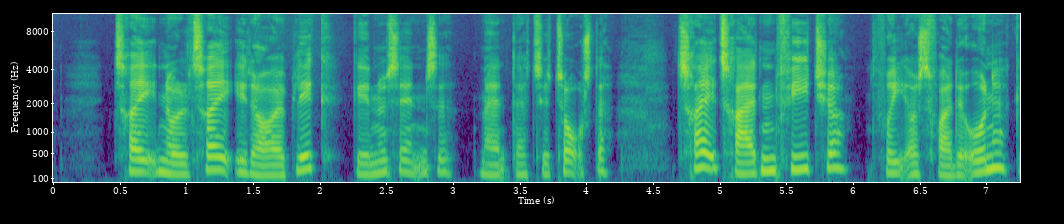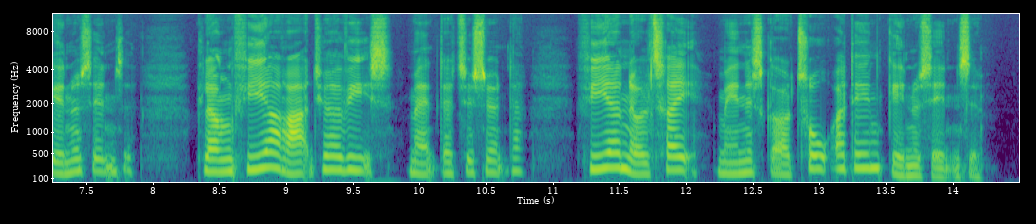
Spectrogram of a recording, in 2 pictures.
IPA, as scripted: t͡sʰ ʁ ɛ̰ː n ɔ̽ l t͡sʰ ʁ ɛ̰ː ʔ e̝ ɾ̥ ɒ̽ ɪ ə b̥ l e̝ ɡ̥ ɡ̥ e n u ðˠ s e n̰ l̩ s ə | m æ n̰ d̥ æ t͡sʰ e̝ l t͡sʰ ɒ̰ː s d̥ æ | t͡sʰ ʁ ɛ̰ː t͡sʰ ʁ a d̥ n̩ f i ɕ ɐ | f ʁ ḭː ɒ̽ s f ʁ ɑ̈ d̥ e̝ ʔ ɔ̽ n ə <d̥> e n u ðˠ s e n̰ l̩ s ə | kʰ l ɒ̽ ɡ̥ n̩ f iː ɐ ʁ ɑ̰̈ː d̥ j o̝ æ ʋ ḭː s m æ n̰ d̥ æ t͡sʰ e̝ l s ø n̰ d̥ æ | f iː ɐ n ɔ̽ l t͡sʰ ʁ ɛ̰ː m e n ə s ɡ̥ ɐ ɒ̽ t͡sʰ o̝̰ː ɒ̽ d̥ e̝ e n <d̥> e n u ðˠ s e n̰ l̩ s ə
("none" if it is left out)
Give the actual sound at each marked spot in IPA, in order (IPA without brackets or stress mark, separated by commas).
ɡ̥, ɡ̥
